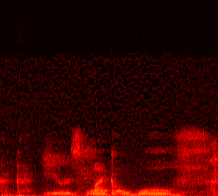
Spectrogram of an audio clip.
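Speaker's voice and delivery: high, hushed whisper, "wolf" drawn out. Creeping forward to Amaranth and speaking only to her, whispering. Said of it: "I whisper to her and I say".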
